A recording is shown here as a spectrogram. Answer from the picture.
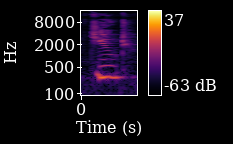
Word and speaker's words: jute: plan and I just Googled what is Jud and I guess it's called Jude um or pronounced so it's basically a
